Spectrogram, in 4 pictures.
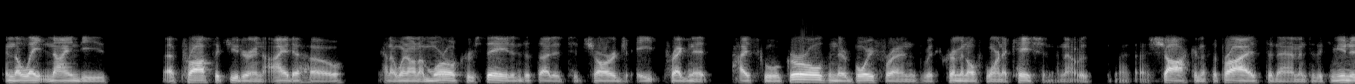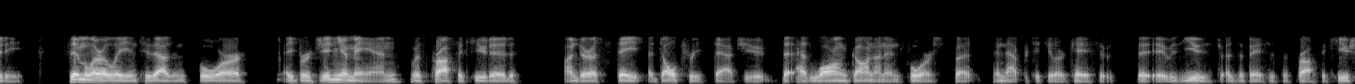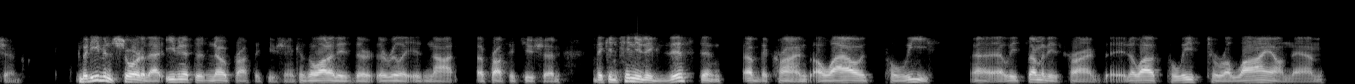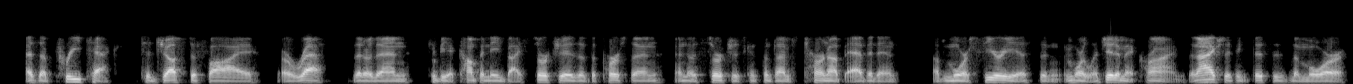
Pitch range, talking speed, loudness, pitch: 85-100 Hz, 175 wpm, -18 LUFS, 90 Hz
